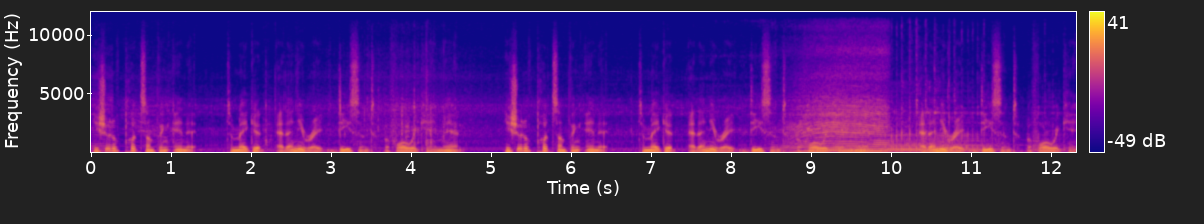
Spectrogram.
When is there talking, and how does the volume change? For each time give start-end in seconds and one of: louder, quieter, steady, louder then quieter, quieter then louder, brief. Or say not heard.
0.0-12.2 steady.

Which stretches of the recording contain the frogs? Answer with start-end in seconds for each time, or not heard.
not heard.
